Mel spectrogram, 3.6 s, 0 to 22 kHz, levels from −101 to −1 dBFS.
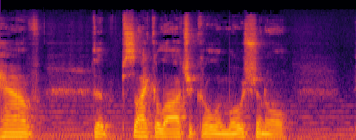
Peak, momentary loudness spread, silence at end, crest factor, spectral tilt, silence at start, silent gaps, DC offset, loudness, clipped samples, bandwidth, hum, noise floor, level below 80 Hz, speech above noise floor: -2 dBFS; 17 LU; 0 s; 18 dB; -5 dB/octave; 0 s; none; under 0.1%; -21 LUFS; under 0.1%; 15 kHz; none; -42 dBFS; -44 dBFS; 22 dB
